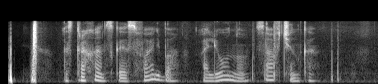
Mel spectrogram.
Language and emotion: Russian, neutral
